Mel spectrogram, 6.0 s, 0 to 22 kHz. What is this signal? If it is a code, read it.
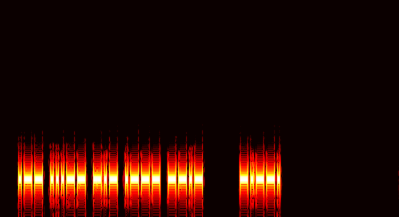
Morse code, heard as a keyed tone, about 30 wpm, 700 Hz. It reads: W3KJQ <KN>
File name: UK MASTER QSOs TRAINING / 30WPM / UK MASTER QSOs 0009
